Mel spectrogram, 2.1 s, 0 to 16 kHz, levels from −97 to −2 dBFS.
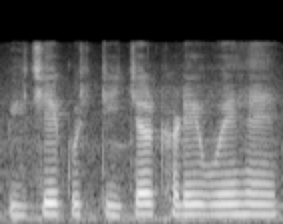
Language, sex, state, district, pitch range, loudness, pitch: Hindi, female, Maharashtra, Mumbai Suburban, 165-170 Hz, -16 LUFS, 170 Hz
